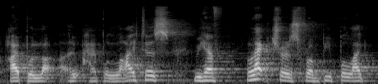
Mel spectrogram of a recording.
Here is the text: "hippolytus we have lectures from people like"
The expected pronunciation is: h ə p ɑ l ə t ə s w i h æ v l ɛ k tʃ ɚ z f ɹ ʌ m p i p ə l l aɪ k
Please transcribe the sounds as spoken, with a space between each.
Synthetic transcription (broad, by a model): h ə p ɑ l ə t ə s w i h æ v l ɛ k tʃ ɚ z f ɹ ʌ m p i p ə l l aɪ k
